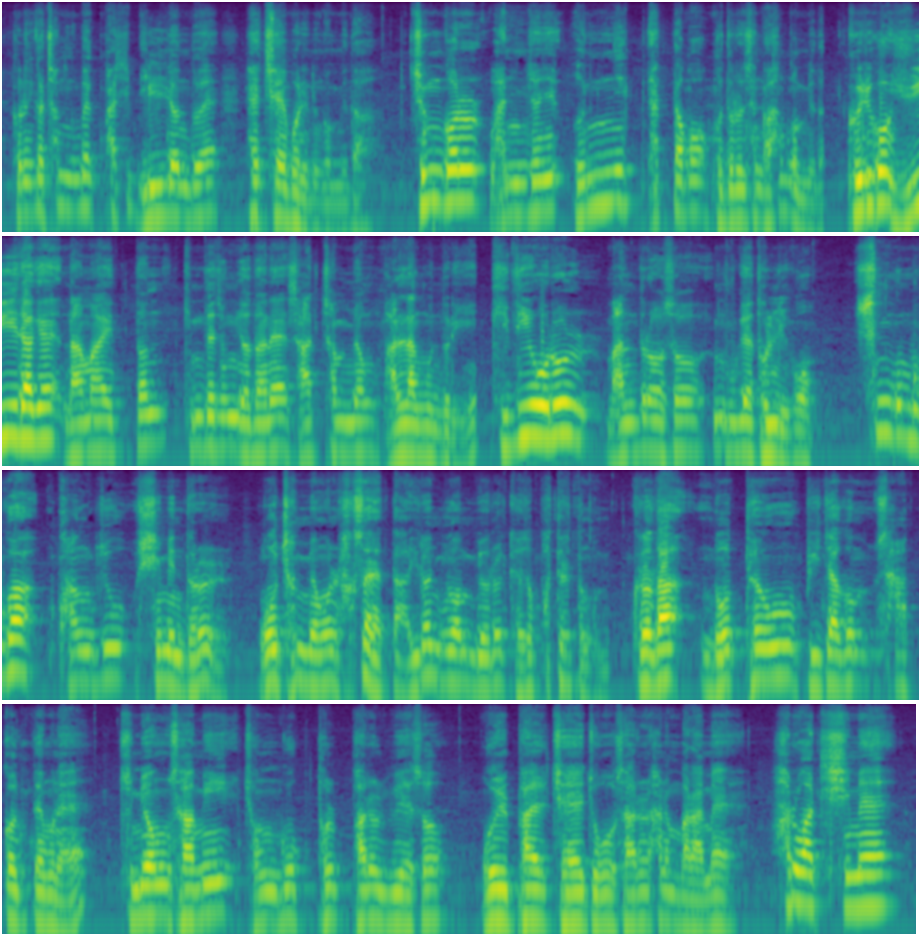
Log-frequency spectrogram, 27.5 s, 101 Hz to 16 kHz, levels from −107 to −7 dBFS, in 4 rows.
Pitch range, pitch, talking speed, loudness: 130-160 Hz, 140 Hz, 320 characters per minute, -24 LUFS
